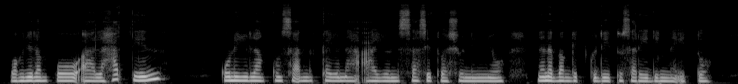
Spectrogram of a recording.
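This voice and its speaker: Soft-spoken and fairly quick, the voice has a dark, mellow tone and a monotone, flat intonation. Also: woman. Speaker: tarot reader. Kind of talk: tarot reading. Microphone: not using her microphone, quiet.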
